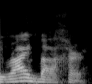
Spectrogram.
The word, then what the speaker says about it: Reinbacher: It's really Reinbacher because he's Austrian.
